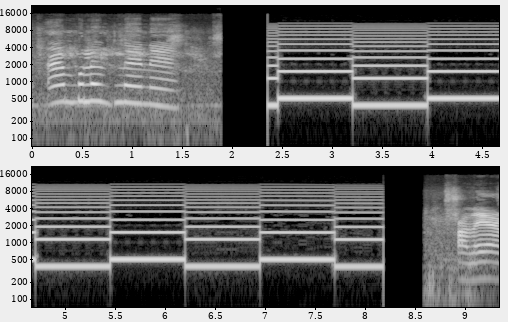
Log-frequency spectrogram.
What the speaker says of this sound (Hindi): अरे एम्बुलेंस चली गई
